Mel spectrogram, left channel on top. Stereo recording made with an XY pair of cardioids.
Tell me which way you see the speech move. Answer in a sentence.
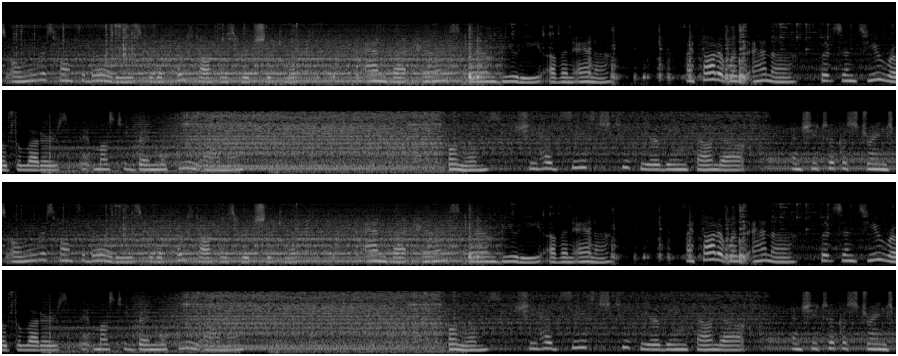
In this clip you hear the speech stay in one place.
